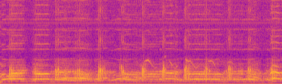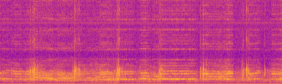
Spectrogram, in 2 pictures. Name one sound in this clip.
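Men clap their hands in rhythm.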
